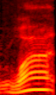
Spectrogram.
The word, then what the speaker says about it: roi: With the term transforming over time into roi de rat, which is roi, R-O-I, is king. Because formerly French oi was pronounced oui or similar. Nowadays it is pronounced wa.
